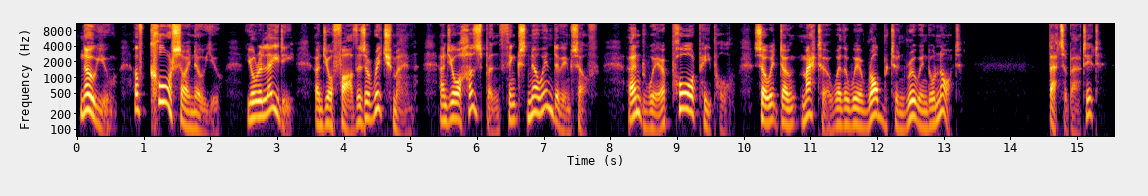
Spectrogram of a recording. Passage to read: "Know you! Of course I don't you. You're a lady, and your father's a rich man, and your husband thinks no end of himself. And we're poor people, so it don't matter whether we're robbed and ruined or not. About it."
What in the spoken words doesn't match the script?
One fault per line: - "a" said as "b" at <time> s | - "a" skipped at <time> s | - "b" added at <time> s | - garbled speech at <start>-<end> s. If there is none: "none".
- "don't" said as "know" at 1.7 s
- "That's" added at 14.6 s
